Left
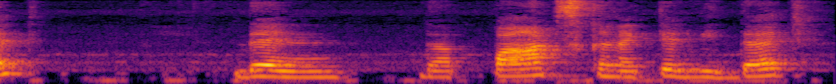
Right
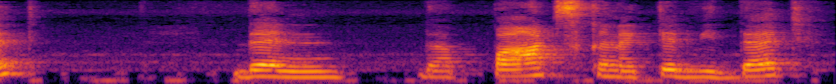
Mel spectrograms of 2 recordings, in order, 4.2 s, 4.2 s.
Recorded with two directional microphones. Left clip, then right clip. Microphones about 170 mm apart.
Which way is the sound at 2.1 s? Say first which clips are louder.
Right 1 dB; 75° right (ahead or behind).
